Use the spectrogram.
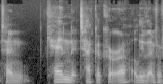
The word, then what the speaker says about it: Takakura: portrayal by and and Mike Le pronounces Ken takakura his name as Ken takura and I don't I just did I did I did I miss a k there somewhere so I don't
